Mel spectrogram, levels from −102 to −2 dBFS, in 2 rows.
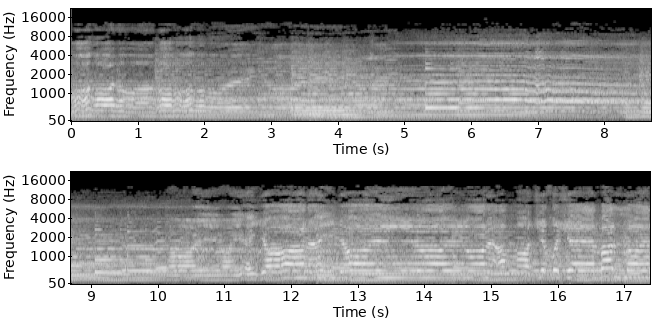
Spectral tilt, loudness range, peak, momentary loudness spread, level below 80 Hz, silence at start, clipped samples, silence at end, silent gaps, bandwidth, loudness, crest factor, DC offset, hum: -3 dB/octave; 5 LU; -4 dBFS; 7 LU; -62 dBFS; 0 s; under 0.1%; 0 s; none; 13 kHz; -17 LUFS; 14 dB; under 0.1%; none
